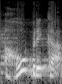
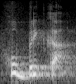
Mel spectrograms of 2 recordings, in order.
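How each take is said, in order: First: The stress is on the first syllable. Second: The stress is on the second syllable. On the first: The speaker calls it wrong. "A pronúncia não é rúbrica" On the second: The speaker calls it right. "ela é paroxítona"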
